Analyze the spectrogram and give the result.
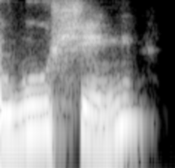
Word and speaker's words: Wu Xing: Now, this system, actually, elements are a misnomer because really the word, these are called the Wu Xing in Chinese medicine, and Xing is spelled X-I-N-G.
